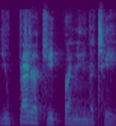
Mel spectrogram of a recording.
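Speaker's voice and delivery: harsh, bossy, threatening tone. Explaining how the tea scene goes, the speaker acts out a harsh voice. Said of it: "you hear a more harsh voice".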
